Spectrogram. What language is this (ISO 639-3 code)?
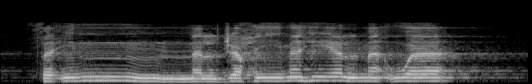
ara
